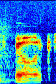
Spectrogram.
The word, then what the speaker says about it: Bilek: It is Bilek, just like Bilek. The old Ravens coach Brian.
